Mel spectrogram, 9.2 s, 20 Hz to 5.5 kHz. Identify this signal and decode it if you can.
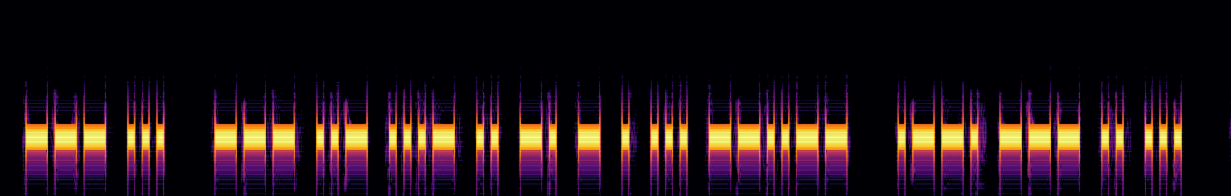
Morse code, heard as a keyed tone, about 22 wpm, 800 Hz. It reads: OS OUVINTES, POIS
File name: audios / portugais / portugais texte en clair 2 vitesse 22 mots minutes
